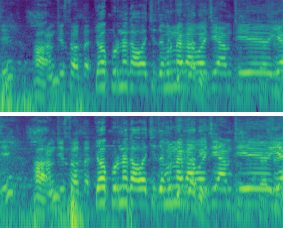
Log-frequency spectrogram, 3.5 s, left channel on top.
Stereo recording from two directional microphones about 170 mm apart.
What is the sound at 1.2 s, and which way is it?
A man's voice, 30° left (ahead or behind).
